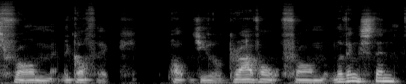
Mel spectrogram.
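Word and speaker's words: Gravelle: the gothic pop jeel gravel from Livingston it's spelled g r a v e l l e but is pronounced like the dirt as they say on their social media Monique Mor provides vocals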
